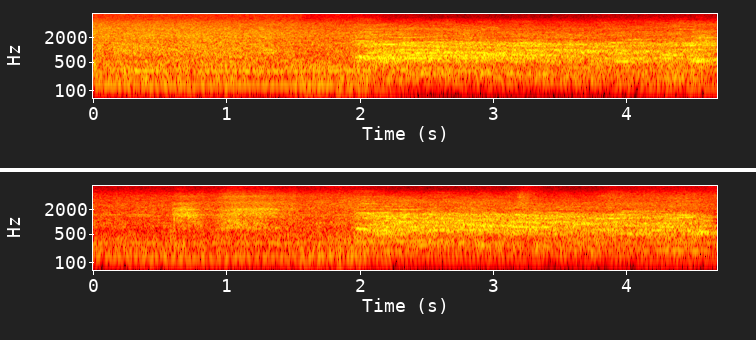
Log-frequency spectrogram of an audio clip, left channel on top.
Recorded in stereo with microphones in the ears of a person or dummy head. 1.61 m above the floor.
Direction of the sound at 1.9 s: Centre (ahead or behind).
